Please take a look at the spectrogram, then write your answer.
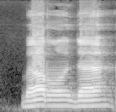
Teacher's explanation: ra-nya tebal yaitu ra takhim karena sebelum ra sukun ada huruf berharakat fathah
